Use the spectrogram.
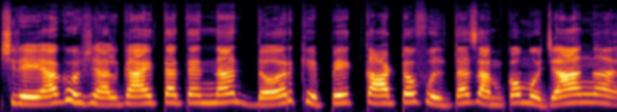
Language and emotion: Goan Konkani, happy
